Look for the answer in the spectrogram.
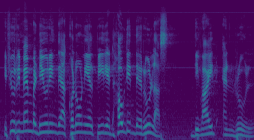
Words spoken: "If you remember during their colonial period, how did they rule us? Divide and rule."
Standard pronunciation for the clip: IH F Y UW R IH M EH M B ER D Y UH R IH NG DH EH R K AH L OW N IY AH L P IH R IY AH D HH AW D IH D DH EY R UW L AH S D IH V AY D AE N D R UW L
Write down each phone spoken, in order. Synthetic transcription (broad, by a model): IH F Y UW R IH M EH M B ER D Y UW R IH NG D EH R K AH L OW N IY AH L P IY R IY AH D HH AW D IH D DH EY R UW L AH S D IH V AY D AE N D R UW L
